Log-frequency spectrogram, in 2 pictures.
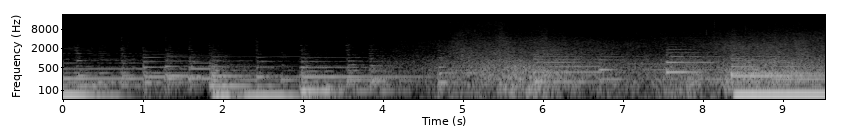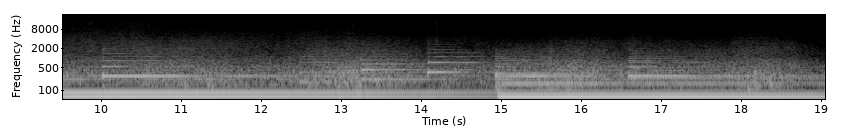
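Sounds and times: mellow background music: 0.0s - 19.0s
ocean waves washing ashore: 0.2s - 19.0s.

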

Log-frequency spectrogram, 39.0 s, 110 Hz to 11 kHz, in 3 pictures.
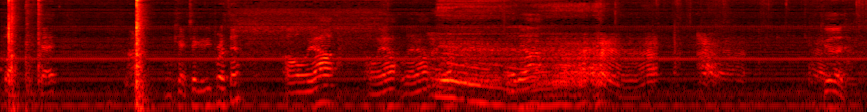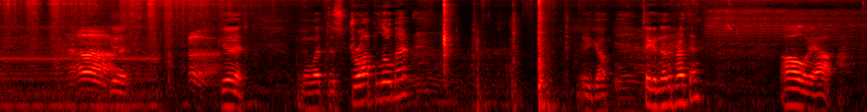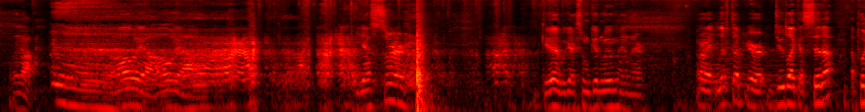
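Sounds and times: low background hum: 0.0s - 38.9s
man groaning on exhale: 6.4s - 9.6s, 15.8s - 16.4s, 26.8s - 29.2s.

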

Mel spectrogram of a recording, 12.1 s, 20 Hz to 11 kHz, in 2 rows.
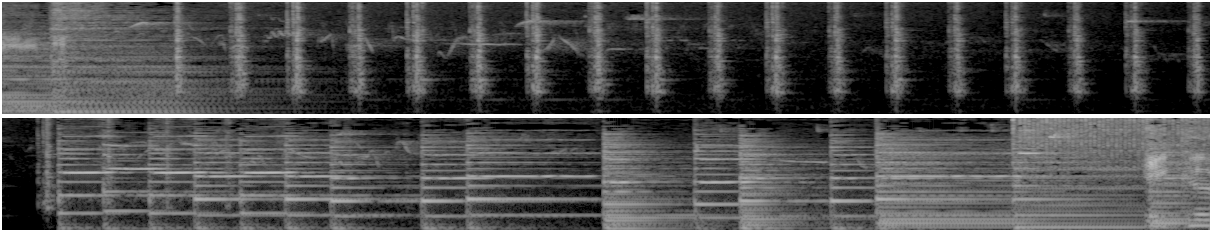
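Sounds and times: keyboard music: 0.0s - 1.7s, 6.0s - 12.0s
clock ticking: 0.8s - 7.4s.

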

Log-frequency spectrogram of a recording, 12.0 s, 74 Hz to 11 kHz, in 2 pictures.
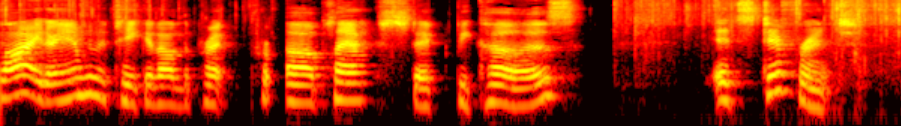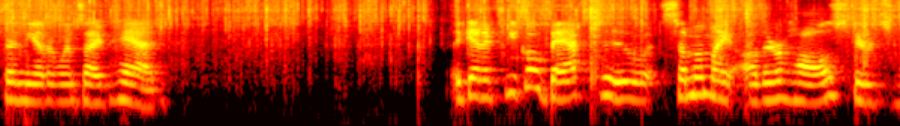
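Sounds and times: plastic packaging crinkling: 0.0s - 1.8s, 4.1s - 12.0s.

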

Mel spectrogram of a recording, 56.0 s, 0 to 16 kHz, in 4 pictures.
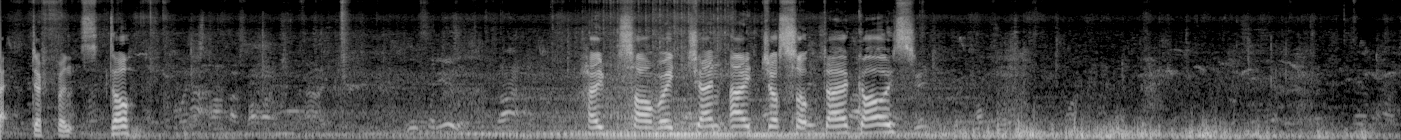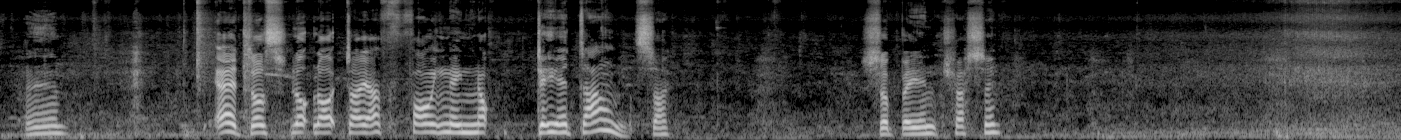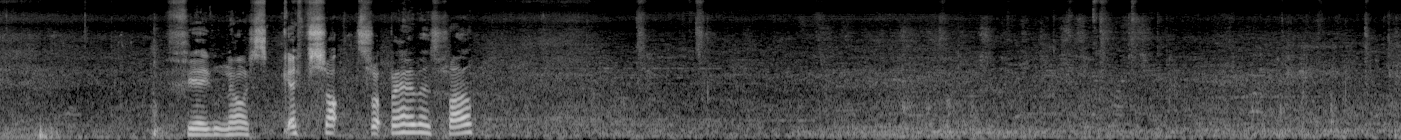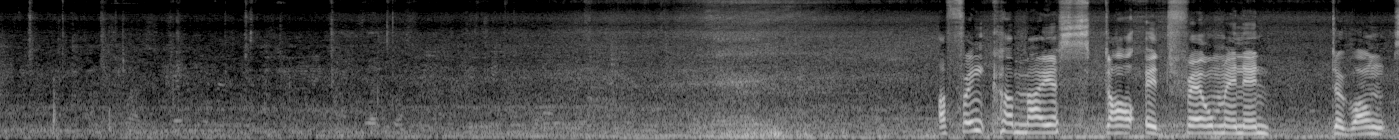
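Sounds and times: car passing on road: 1.8s - 13.0s, 23.4s - 31.0s, 31.8s - 56.0s.

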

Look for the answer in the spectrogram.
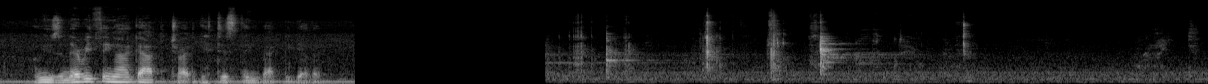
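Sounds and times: sharp metallic clinks and knocks: 5.5s - 9.8s.

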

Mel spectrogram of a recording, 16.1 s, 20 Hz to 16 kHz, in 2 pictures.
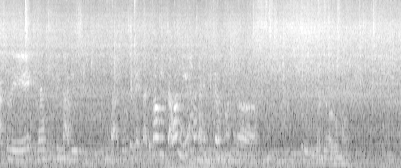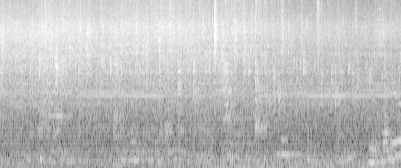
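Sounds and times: onions sizzling in oil: 0.0s - 16.0s
metal spatula scraping wok: 8.6s - 9.6s, 12.2s - 13.6s.

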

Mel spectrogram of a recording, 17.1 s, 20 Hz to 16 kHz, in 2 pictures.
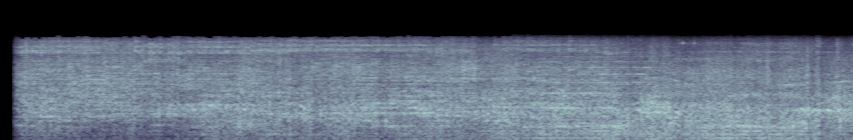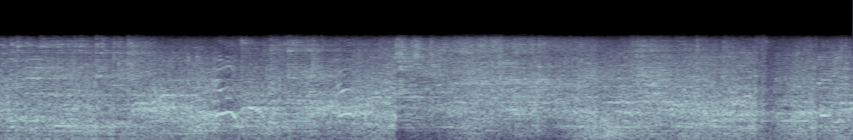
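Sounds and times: metal barricades scraping and rattling: 0.2s - 17.0s.

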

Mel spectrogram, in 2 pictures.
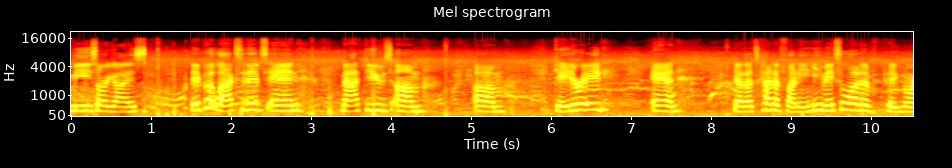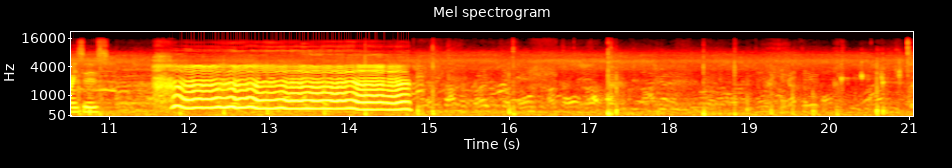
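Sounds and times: faint chatter: 0.8s - 21.0s.

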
